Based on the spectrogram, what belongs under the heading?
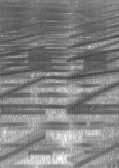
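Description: A loud elevator alarm, set off by hitting the alarm, blares continuously, its electronic tone sweeping upward in repeated wails with steady high harmonics, unbroken, with no voices.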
